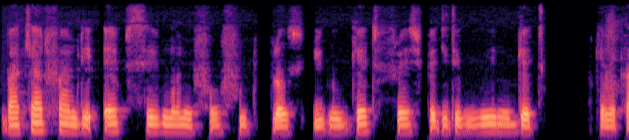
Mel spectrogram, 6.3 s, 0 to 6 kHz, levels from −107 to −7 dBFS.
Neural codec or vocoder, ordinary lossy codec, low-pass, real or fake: none; none; 5.4 kHz; real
